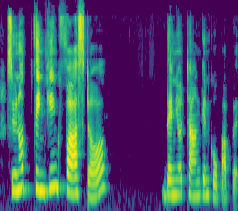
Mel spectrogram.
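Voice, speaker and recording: Speaking at a fairly slow pace, a woman uses a high pitch and lively intonation in a very clean recording with a silent background. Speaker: author and stammering survivor. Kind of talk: interview.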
